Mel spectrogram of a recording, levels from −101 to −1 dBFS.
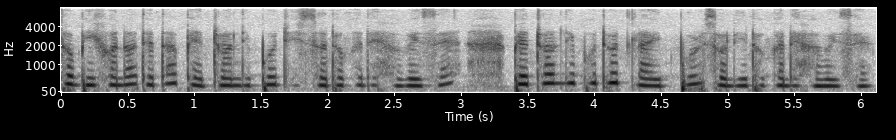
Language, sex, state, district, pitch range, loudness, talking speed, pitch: Assamese, female, Assam, Kamrup Metropolitan, 245-300 Hz, -19 LUFS, 125 wpm, 265 Hz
